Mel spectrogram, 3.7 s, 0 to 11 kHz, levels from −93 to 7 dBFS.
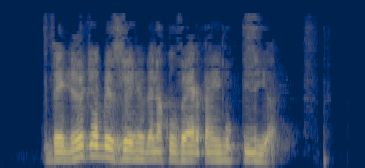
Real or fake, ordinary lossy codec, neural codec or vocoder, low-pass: fake; MP3, 32 kbps; codec, 44.1 kHz, 1.7 kbps, Pupu-Codec; 9.9 kHz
